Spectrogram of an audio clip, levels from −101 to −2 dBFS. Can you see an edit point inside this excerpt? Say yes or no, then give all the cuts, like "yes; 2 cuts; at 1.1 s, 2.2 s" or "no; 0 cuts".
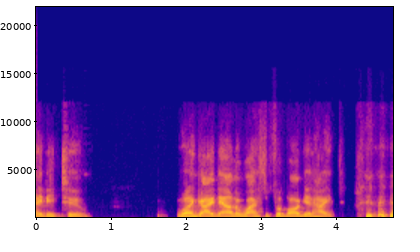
no; 0 cuts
